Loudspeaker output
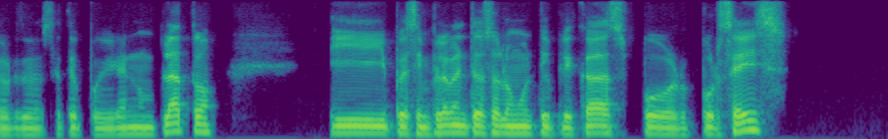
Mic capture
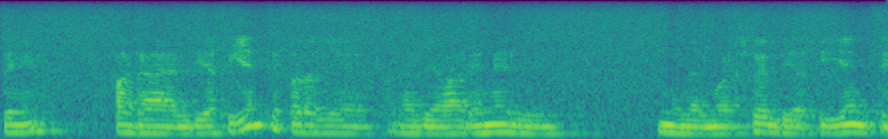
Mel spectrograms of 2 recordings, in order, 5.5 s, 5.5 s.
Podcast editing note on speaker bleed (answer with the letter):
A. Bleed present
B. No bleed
B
